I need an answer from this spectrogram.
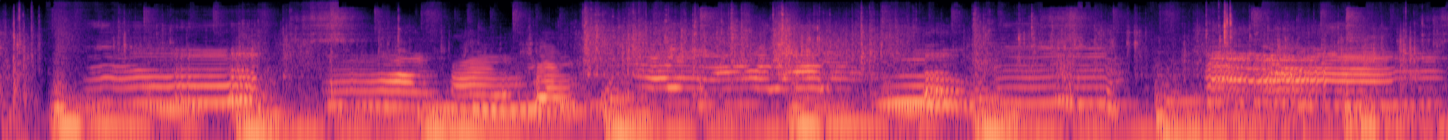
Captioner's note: Chewbacca sounds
